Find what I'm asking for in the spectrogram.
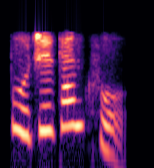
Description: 不知甘苦 注音： ㄅㄨˋ ㄓㄧ ㄍㄢ ㄎㄨˇ 讀音讀法： 意思解釋： 甘苦：甜和苦，多偏指苦。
